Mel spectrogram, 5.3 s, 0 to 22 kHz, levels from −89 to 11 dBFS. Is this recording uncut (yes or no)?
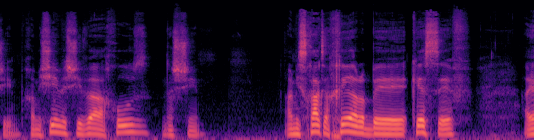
no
